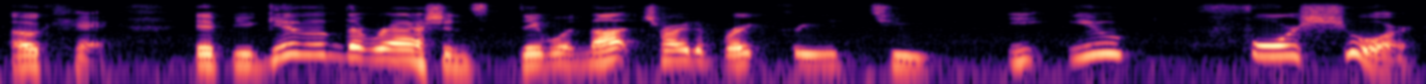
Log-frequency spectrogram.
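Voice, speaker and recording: A man running a tabletop game as game master, playful and lively. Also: high-pitched, slow.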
